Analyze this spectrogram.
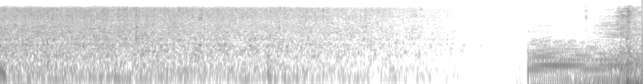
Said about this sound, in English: The pitter patter of the raindrops stopped too. The only prominent sound now was of the runoff water from the slanting red tiled rooftop. The water drops from the leaves were rhythmically finding its way down.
